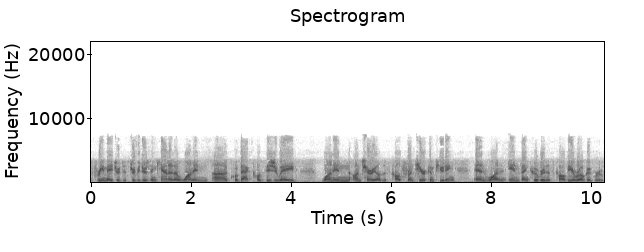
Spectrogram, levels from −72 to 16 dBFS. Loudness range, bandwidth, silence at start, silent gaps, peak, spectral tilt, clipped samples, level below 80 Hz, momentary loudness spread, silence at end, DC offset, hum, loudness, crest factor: 1 LU; 8 kHz; 0 s; none; -2 dBFS; -4 dB/octave; under 0.1%; -50 dBFS; 5 LU; 0 s; under 0.1%; none; -14 LUFS; 14 dB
